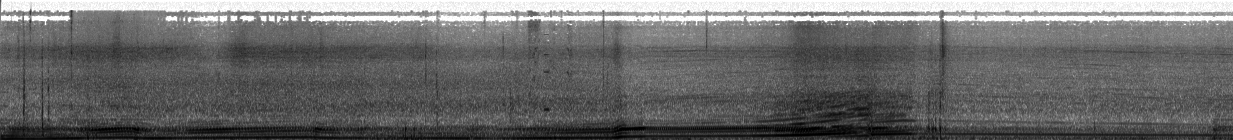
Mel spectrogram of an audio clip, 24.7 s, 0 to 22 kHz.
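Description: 2018 Audi R8 V10 Spyder's 5.2-litre V10 heard from the cockpit: running at low revs with two short rises, then about halfway through the pitch steps up and climbs as the car accelerates. There is a sharp crack near the end of the climb, and the engine then settles into a steady cruise.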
